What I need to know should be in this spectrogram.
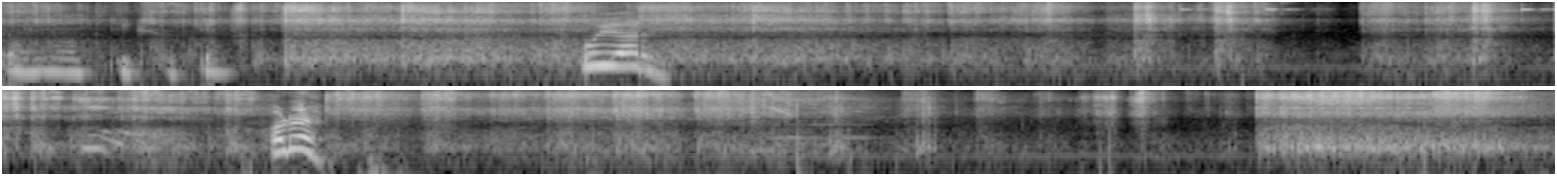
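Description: Gunshots crack in quick bursts in a video game.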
